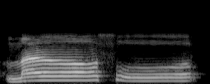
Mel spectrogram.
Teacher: زبان کو نیچے نہیں رکھے رہنے دینا، زبان کو اوپر ہونا چاہیے، جہاں اگلا حرف نکلنے والا ہے اس کے قریب چلے جانا چاہیے · مثلا منصور، دیکھیے آخر میں وہ راؤنڈ ہو جاتا ہے، تھوڑا سا ایسا لگتا ہے، کیونکہ صاد کے لیے ہمیں زبان کی جڑ اٹھا کے اس کو راؤنڈ پڑھنا ہے، بھاری پڑھنا ہے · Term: اخفا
